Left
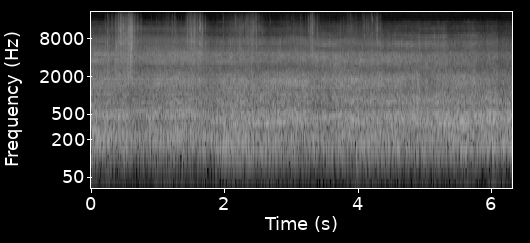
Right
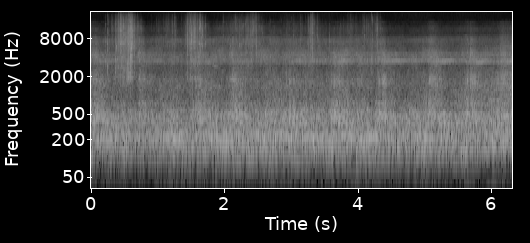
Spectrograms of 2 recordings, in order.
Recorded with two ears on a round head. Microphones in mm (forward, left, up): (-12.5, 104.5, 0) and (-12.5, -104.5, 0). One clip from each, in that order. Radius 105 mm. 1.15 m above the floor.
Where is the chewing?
5° left (ahead or behind), 0.8 m.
